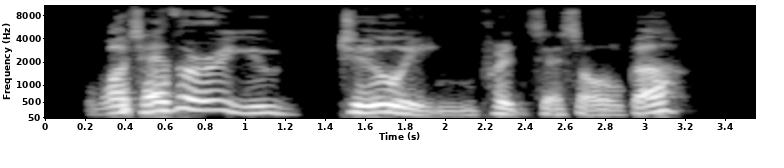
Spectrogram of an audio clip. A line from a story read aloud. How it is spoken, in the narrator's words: grumbled Ivan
